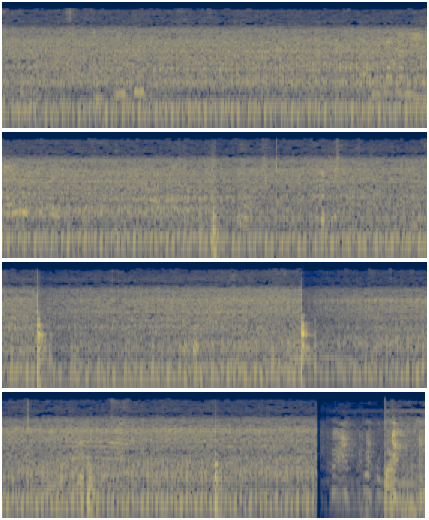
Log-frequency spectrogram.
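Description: Four sharp knocks a few seconds apart as soil is tamped down around a wooden post set in a hole, over a steady droning hum.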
